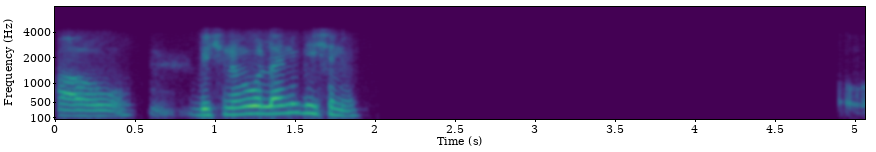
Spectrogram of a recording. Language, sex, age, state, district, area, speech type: Dogri, male, 18-30, Jammu and Kashmir, Samba, rural, conversation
